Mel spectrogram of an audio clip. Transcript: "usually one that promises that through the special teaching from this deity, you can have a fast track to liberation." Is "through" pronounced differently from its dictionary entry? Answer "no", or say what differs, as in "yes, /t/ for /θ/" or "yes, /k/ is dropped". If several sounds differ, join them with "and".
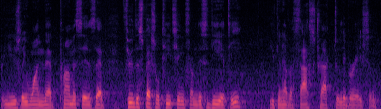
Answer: no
